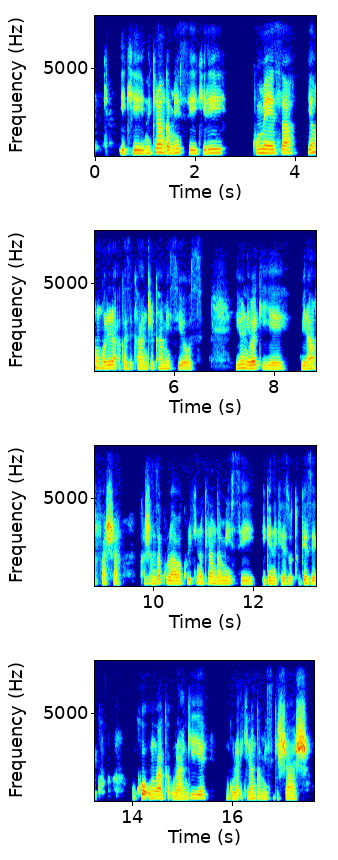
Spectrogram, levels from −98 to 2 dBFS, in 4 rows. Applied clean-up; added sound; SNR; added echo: none; none; none; none.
